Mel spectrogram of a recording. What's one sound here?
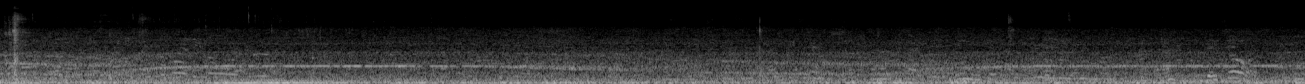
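Footsteps tap on a pavement close by.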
